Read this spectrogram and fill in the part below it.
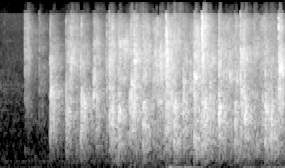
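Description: Conference audience at Kibabii University bursts into applause, a dense burst of many hands clapping that starts abruptly and holds steady, fairly close and loud.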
